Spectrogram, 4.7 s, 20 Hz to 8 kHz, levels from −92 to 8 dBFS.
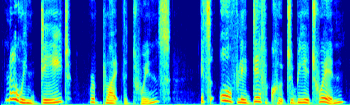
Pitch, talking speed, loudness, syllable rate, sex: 235 Hz, 155 wpm, -17 LUFS, 5.1 syllables/s, female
